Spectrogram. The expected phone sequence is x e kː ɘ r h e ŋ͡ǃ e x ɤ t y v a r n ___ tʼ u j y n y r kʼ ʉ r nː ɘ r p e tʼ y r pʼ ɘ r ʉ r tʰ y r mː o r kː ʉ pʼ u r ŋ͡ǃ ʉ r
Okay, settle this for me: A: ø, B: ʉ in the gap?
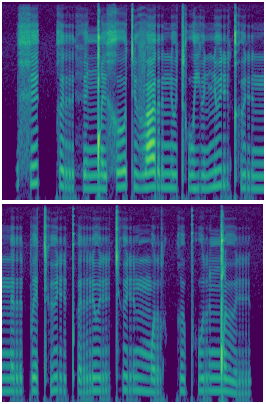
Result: B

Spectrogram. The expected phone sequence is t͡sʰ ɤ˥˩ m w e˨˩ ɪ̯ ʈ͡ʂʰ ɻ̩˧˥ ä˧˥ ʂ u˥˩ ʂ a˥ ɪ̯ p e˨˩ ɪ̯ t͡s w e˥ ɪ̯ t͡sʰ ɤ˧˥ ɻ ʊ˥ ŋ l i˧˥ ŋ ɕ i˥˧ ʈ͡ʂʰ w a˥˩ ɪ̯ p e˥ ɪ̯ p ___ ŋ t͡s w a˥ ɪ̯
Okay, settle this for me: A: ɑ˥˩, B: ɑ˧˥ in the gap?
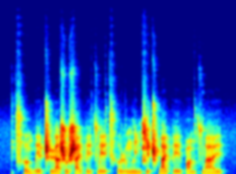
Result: A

